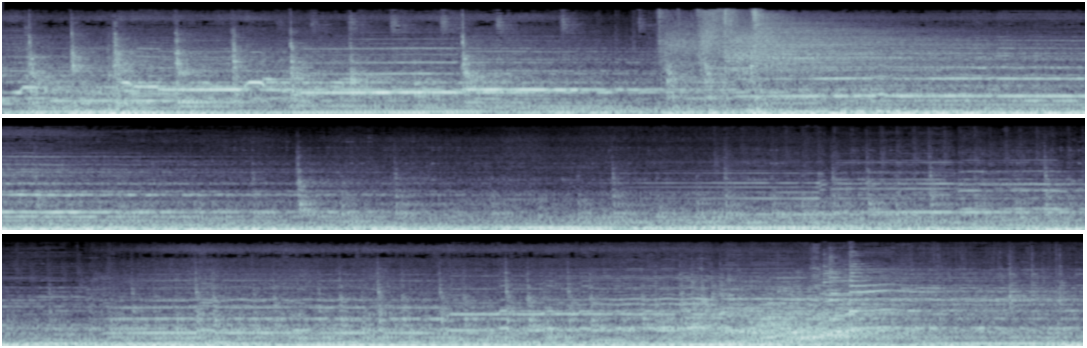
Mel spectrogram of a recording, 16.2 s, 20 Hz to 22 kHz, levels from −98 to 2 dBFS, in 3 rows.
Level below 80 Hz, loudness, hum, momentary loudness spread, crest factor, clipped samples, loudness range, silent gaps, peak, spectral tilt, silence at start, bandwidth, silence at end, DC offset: -20 dBFS; -17 LUFS; none; 6 LU; 14 dB; under 0.1%; 3 LU; none; -2 dBFS; -5.5 dB/octave; 0 s; 16.5 kHz; 0 s; under 0.1%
